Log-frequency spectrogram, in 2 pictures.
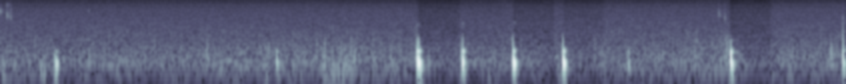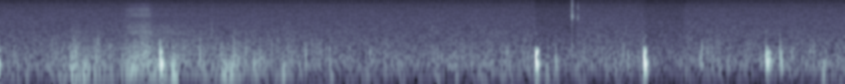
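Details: Scattered short pops and clicks with a brief low gurgle over steady hiss, after a slice of pizza for breakfast and McDonald's for lunch; ordinary stomach growls of digestion.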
